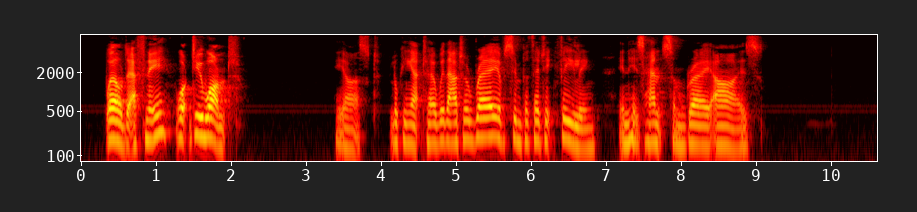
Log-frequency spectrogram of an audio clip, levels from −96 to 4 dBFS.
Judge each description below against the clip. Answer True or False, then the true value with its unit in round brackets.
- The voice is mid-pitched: True (160 Hz)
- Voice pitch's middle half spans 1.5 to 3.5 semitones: False (4.1 semitones)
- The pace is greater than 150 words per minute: False (135 wpm)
